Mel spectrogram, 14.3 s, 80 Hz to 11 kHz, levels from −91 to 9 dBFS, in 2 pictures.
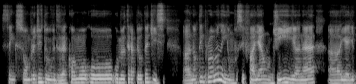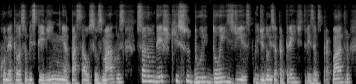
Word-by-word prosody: Sem 125 -3 -8
sombra 125 +3 -2
de 155 +2 +3
dúvidas. 125 -8 0
É 115 0 +1
como 140 +4 0
o 145 -1 +3 0.2
o - - +3
meu 140 -1 +2
terapeuta 140 +2 -1
disse, 120 -8 -2 0.4
hã, 110 +1 -2
não 125 +3 -2
tem 180 +3 -2
problema 180 +6 +2
nenhum 145 - +3
você 125 +5 -3
falhar 130 -1 +1
1 125 -3 -4
dia, 125 +1 +2
né, 125 +4 +2 0.3
hã, 115 0 -3
e 120 0 +2
aí 120 +1 -1
comer 120 -1 +1
aquela 120 0 -1
sua 120 +3 -2
besteirinha, 120 +1 +1
passar 115 +1 -1
os 115 +1 -3
seus 110 -2 0
macros, 145 +6 0 0.3
só 205 - +1
não 195 -1 0
deixe 185 +1 0
que - - -3
isso 195 +1 +2
dure 170 +1 +1
2 160 +1 +1
dias, 125 -3 -1
porque 140 - -9
de 120 -2 +2
2 125 0 +1
vai - - -1
pra 110 -2 -5
3, 160 +6 -2
de 160 - -13
3 110 - -4
vezes 115 -1 -4
pra - - -10
4, 145 +2 0
135 Hz, 215 wpm, -22 LUFS, 120-155 Hz, 0.4 s, de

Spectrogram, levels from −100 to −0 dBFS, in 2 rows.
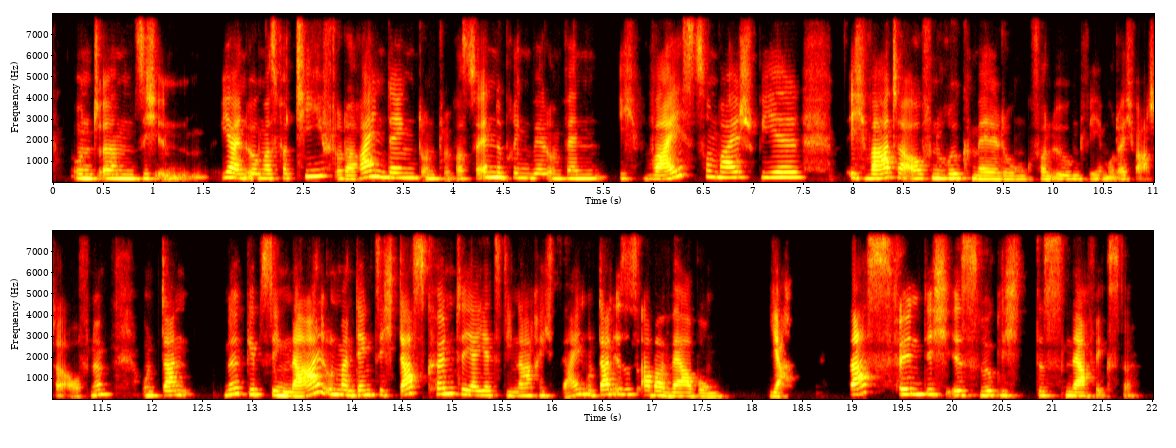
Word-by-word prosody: und, 200 -2 +2
ähm, 195 -1 +4
sich 190 0 -2
in 250 +6 -11
ja, 240 -2 +5
in 205 0 +1
irgendwas 205 -1 -2
vertieft 290 +8 -2
oder 180 -2 -1
reindenkt 235 -2 +1
und 185 -1 -4
was 185 0 -7
zu - - -4
Ende 245 0 +5
bringen 225 -2 -7
will. 210 0 -6
Und 190 -1 -3
wenn 195 +4 -1
ich 190 -2 -12
weiß 205 - +3
zum 275 -2 -2
Beispiel: 250 0 +1 0.4
Ich 210 -3 -4
warte 220 +2 +4
auf 200 +1 -2
‘ne 200 - +3
Rückmeldung 165 -6 -2
von 165 -1 -6
irgendwem 170 - -8
oder 80 - -7
ich - - -12
warte - - -7
auf, - - -11
ne, 240 +4 -5 0.3
und 190 0 -4
dann, 215 +3 0 0.3
ne, 265 +6 -2
gibt's 245 -1 +1
Signal 195 - +5
und 245 - +2
man 230 -3 +1
denkt 225 +2 -3
sich: 205 -2 -8
„Das - - +5
könnte 270 -1 -1
ja 215 -2 +1
jetzt 205 -1 -2
die 185 - -6
Nachricht 190 0 -4
sein.“ 235 +7 -4
Und 220 -3 -5
dann 240 +1 +5
ist 255 -1 -5
es 250 +1 -5
aber 210 -5 +1
Werbung. 165 -3 0 0.4
Ja, - - +2 0.7
das 355 0 +6
finde 255 -1 +2
ich, 245 0 -3
ist 210 0 +4
wirklich 195 -2 -4
das 190 -1 -2
Nervigste. 180 0 -1
205 Hz, 175 wpm, -22 LUFS, 185-245 Hz, 0.7 s, das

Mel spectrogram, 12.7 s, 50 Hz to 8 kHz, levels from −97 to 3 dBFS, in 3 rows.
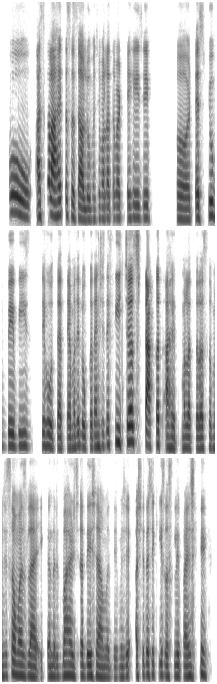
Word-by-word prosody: हो 205 -8 +5
आज-काल 180 +4 +2
आहे 190 +1 +7
तसं 180 -2 -2
चालू. 145 -3 +2
म्हणजे 145 +2 -12
मला 155 0 -4
आता 160 +1 -6
वाटतंय 160 0 -5
हे 165 0 -3
जे 165 +1 -5
आहे - - -3 0.6
अ, 145 -2 +1
टेस्ट 160 -1 +1
ट्यूब 190 -4 +2
बेबीज 165 0 +1 0.3
जे 165 - -1
होतात, 145 -3 0
त्यामध्ये 150 +4 -2
लोकं 150 0 -3
त्यांचे 155 +1 -2
जे 180 - -3
फीचर्स 210 +1 +5
टाकत 175 +2 +6
आहेत. 140 -2 +1
मला 140 0 0
तर 135 - 0
असं 140 +2 -1
म्हणजे 140 0 -5
समजलंय 140 -3 +1
एकंदरीत 135 -1 -5
बाहेरच्या 145 -1 0
देशामध्ये 130 -3 -1
म्हणजे 125 +3 -4
असे 130 +4 -4
तसे 150 +1 0
केस 150 0 -7
असले 140 +1 -2
पाहिजे. 135 +4 -1
150 Hz, 185 wpm, -23 LUFS, 140-165 Hz, 0.6 s, आहे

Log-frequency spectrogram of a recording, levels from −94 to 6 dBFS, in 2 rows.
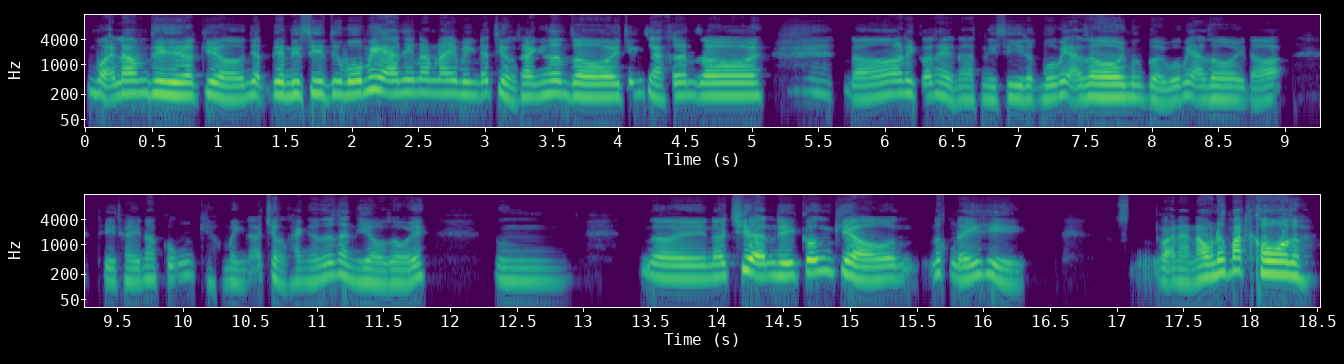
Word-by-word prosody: mọi 200 -8 -2
năm 210 +3 +2
thì, 205 -2 +6
ờ, 190 - +4
kiểu, 165 -5 +1
nhận 190 +1 -4
tiền 195 -2 +2
lì 200 - +1
xì 215 - -2
từ 205 - -1
bố 205 +1 +3
mẹ 240 -3 +3
nhưng 225 0 -1
năm 220 -1 -3
nay 215 0 -1
mình 200 -1 -3
đã 205 - -4
trưởng 200 -7 -4
thành 180 0 -2
hơn 205 -1 -1
rồi, 180 -1 +3
chững 200 +1 -8
chạc 170 -6 -4
hơn 195 0 -2
rồi. 190 +1 +2 0.6
Đó, 175 +6 -3
thì 215 - -3
có 180 -1 -5
thể 180 -5 -5
nà 155 +1 -9
lì 155 -2 -10
xì 165 +1 -5
được 160 - -7
bố 160 +1 -4
mẹ 195 -6 -2
rồi, 175 0 +4
mừng 175 -1 -6
tuổi 150 -4 -3
bố 150 +3 -5
mẹ 190 -5 -5
rồi. 155 -2 -3
Đó, 145 +3 -6 0.4
thì 145 - -8
thấy 140 0 -9
nó 160 +1 -9
cũng, 165 +5 -12
kiểu, 135 - -21
mình 135 -1 -13
đã - - -15
trưởng 125 - -9
thành 140 +1 -12
hơn 145 - -8
rất 190 +2 -4
nà 200 - -2
nhiều 140 -5 -6
rồi 130 +2 -5
ấy. 165 - -2 0.5
Ừm. 140 -2 -12 0.6
Rồi 165 -2 -1
nói 175 +1 -1
chuyện 190 -4 +5
thì 190 0 +3
cũng, 225 +5 +4
kiểu, 160 -7 +2 0.3
núc 215 -3 -7
đấy 165 +4 -1
thì, 135 -11 -5 0.7
s - - -23 0.2
gọi - - -3
nà, 135 -1 -5
lau 165 +5 +2
nước 220 +3 +3
mắt 250 0 +4
khô 210 -2 +8
rồi, 190 -2 +2
180 Hz, 245 wpm, -22 LUFS, 155-200 Hz, 0.7 s, khô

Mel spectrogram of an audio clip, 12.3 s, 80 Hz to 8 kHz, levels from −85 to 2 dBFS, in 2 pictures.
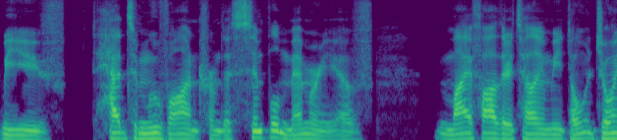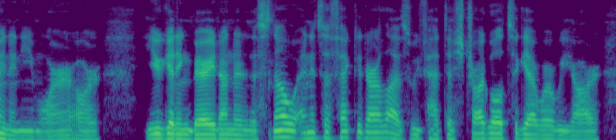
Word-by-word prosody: we've 95 -4 -1 0.3
had 120 -1 +2
to 120 - +1
move 115 0 +1
on 105 -3 +2
from 95 -1 -4
this 95 -1 -2
simple 140 0 +3
memory 100 -4 -1
of 90 -2 -7 0.6
my 110 +2 +2
father 115 -2 +3
telling 110 +1 +2
me 105 -1 0
"Don't 110 +4 -1
join 115 -2 +2
anymore," 90 +1 -4
or 90 -1 -5 0.4
you 110 +2 0
getting 105 -2 +3
buried 105 0 +5
under 105 -1 0
the 95 -1 -4
snow, 145 +5 +2
and 120 0 -4
it's 125 +1 -6
affected 135 +1 -4
our 125 0 +2
lives, 115 -7 -3
we've 100 -2 -6
had 100 -1 -6
to 100 -2 -4
struggle 115 +1 0
to 110 - -6
get 105 -1 0
where 100 -1 -3
we 95 -1 -4
are, 90 0 -4
105 Hz, 185 wpm, -24 LUFS, 95-115 Hz, 0.6 s, buried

